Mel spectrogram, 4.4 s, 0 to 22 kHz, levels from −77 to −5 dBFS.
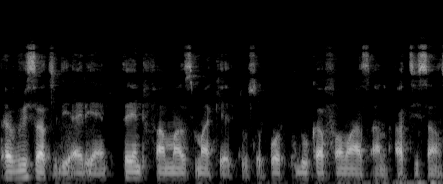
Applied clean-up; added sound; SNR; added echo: neural mask model Resemble Enhance denoiser.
